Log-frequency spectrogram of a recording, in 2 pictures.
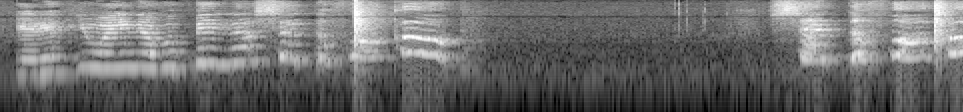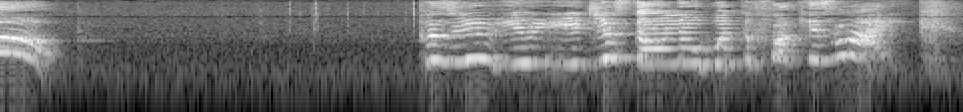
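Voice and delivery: real high-pitched angry shouting; loud, heated rebuke at the top of the voice; furious outburst. Real, not acted. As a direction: yell at your critics, voice way up. Emotional rebuke to judging viewers.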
